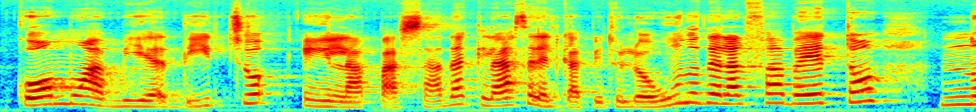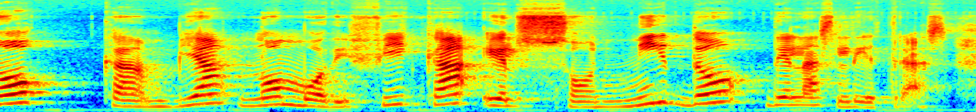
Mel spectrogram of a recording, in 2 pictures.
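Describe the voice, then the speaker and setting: A woman teaches an online language lesson. She explains each point patiently and keeps checking in with her students. Her voice sits a little higher than most. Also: a bit bright. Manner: patient, explanatory, checks understanding with frequent questions. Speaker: Spanish teacher.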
